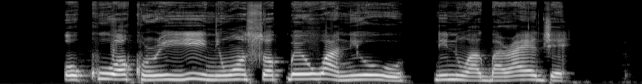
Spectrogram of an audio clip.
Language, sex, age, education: Yoruba, female, 15-29, tertiary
